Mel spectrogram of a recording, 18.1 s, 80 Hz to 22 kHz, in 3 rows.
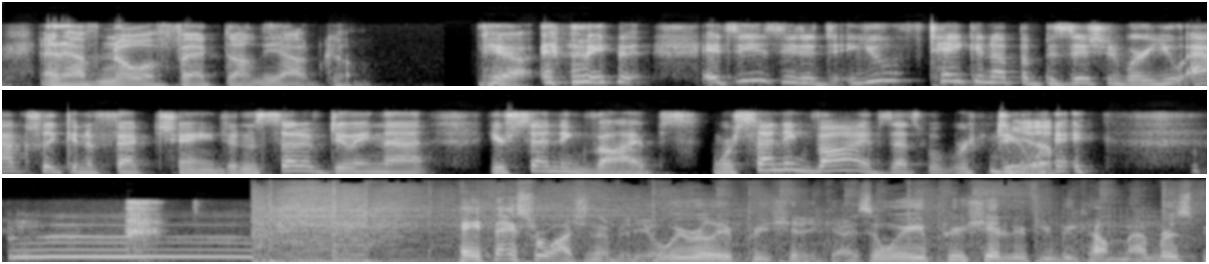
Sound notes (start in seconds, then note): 3.0 laugh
